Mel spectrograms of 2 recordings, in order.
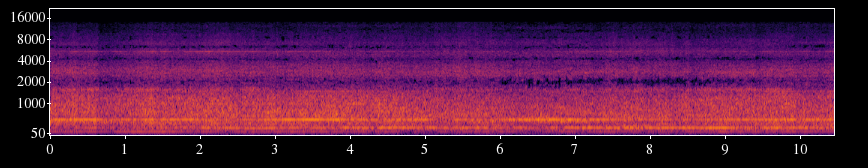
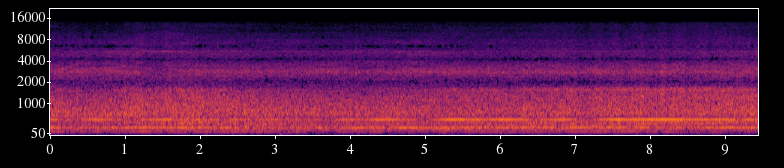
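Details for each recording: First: Kenmore Progressive vacuum: a loud steady roar with a whirring hum from the brushroll. The brushroll seems to be skimming the top of the carpet or not making proper contact, giving a noisy brushroll. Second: Kenmore Progressive upright vacuum with a new bag, set low on carpet: steady motor hum and soft brushing rush, large brush roll making good contact, no rattles or grinding; normal.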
